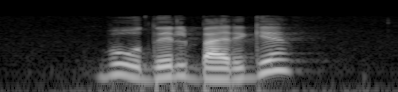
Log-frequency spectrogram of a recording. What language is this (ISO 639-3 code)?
nor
